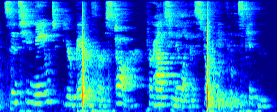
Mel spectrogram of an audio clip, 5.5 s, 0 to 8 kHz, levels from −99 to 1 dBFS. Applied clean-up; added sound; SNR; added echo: classical method WPE with log-MMSE.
